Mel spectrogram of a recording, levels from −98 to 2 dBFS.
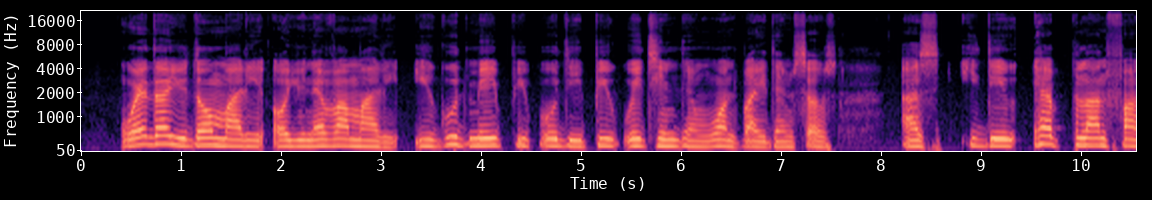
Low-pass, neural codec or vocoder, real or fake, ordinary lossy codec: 19.8 kHz; none; real; none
